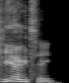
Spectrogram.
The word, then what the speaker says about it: Quixote: Don, Quixote. Don Quixote.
